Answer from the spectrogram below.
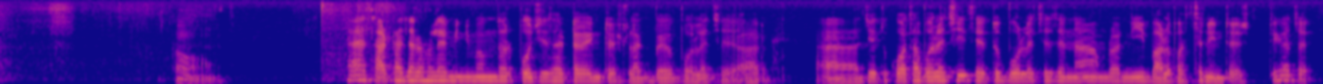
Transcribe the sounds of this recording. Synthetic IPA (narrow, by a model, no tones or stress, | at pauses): o̰ | hɛ̃saʈɦad͡ʑaɾɦoleminimomd̪ʱɔɾpõt͡ɕiʃɦaɖ̚ʈakaiɳʈɾesʈlaɡ̚beobolet͡ɕʰḛa̰ɾ | d͡ʑeɦt̪ukɔt̪ʰabolet͡ɕʰiset̪ubolet͡ɕʰed͡ʑenaamɾanibalopast͡ɕʰeniɳʈɾḛsʈʈʰikat͡ɕʰḛ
